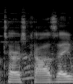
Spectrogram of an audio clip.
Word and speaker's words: Teräs Käsi: It's called Star Wars Masters of Teräs Käsi, or Teräs Käsi, which is the way it's pronounced.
